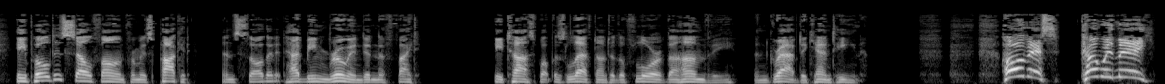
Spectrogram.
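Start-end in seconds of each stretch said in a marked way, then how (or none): 10.1-11.5 loud, very high, drawn-out hollered yell. Leaning out of the car door, a man calls another to come with him: yelling. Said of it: "He yelled".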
